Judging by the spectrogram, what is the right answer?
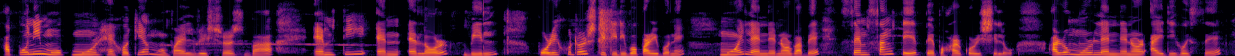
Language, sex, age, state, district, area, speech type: Assamese, female, 18-30, Assam, Sivasagar, rural, read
